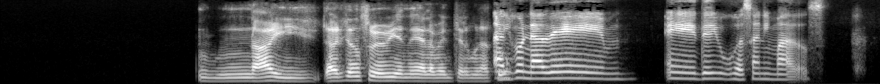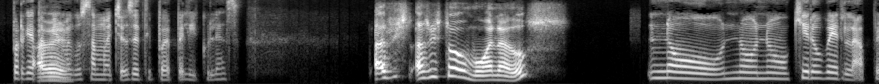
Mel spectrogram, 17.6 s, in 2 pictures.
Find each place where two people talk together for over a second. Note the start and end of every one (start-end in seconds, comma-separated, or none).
none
